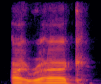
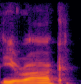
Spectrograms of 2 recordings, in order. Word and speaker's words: Iraq: not Iran it is Iran it is not Iraq it's Iraq at least at least at least pronounce it correctly um a lot of our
